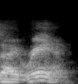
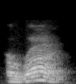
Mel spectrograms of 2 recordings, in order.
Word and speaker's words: Iran: And she's like, she's like, "It's Iran." I was like, "That's what I said." Because from Chicago. I'm like, "That's what I said. I said I ran." She's like, "No, Iran."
